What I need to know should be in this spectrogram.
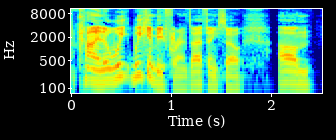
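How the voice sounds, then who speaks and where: A man's voice: medium pitch, big pitch swings, brisk, fairly bright tone, no echo, studio quality. A man hosting a sports radio show, bantering in a joking way with lots of stammered restarts.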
